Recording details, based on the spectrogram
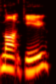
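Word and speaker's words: Marc Guiu: I think it's Mark Guiu, something roughly like that, from Chelsea.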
